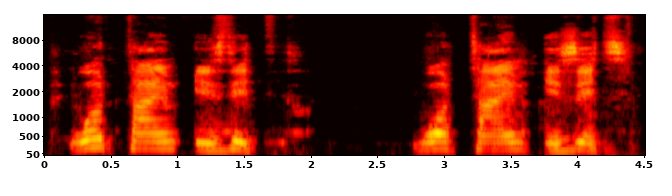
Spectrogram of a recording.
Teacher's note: You can also use intonation in asking WH questions. And in asking WH questions, you use falling intonation to signal completeness.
